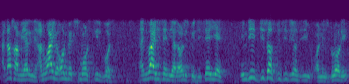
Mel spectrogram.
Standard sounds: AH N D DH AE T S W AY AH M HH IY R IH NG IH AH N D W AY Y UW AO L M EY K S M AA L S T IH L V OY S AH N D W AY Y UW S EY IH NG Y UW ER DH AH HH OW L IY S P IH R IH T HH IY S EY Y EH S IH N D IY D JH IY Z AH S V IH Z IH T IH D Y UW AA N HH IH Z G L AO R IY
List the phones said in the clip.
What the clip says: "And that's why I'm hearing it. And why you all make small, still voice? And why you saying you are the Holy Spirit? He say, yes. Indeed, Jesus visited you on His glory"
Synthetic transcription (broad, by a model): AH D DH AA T S W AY AH M HH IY R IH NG IH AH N W AY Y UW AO N M EY K S M AA L S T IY L V OY S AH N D W AY Y UW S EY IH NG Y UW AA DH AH HH OW L IY S P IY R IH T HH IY S EY Y EH S IH N D IY D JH IY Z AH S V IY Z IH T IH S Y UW AA N HH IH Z G L AO R IY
